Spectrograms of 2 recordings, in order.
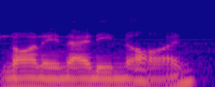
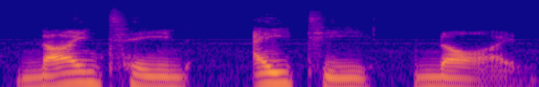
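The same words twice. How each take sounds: First: It is said in an Australian accent. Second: It is said without an Australian accent. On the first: "my Australian accent" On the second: "I'll say that again without my Australian accent"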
